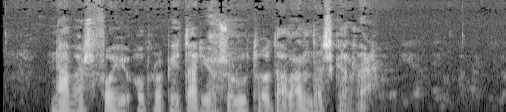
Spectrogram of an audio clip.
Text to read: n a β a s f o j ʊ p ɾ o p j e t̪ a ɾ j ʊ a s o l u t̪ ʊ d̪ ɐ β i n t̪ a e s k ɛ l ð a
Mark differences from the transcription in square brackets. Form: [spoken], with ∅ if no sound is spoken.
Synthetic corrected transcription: n a β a s f o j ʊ p ɾ o p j e t̪ a ɾ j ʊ a s o l u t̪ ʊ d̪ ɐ β [a] n [d̪] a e s k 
